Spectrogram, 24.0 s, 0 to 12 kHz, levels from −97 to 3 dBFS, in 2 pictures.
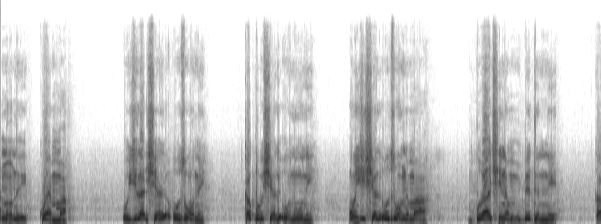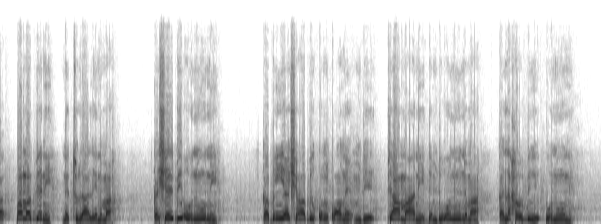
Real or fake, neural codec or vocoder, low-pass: fake; vocoder, 44.1 kHz, 128 mel bands, Pupu-Vocoder; 10.8 kHz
